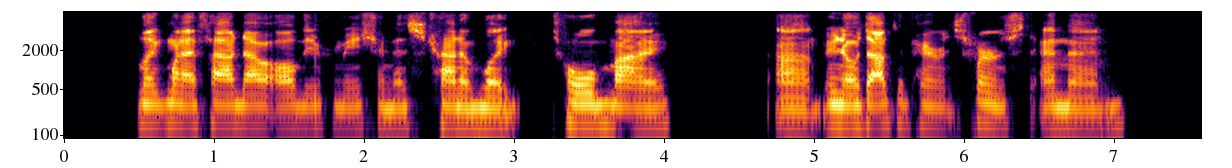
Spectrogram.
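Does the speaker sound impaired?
Yes: cleft lip and palate; congenital, frequent illness and hospital stays in first year.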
